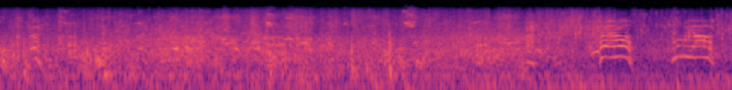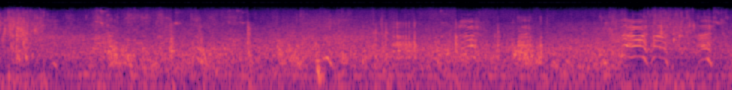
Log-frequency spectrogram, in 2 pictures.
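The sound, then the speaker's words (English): Steady, loud rushing and churning of sea water as a man tied to a line is towed astern of a ship through it, with sloshing surges and occasional shouting voices over the wash. “Tied to a line, … is tossed into the sea and towed astern.”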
